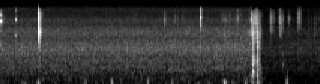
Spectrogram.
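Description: Scissors snipping a thin paper strip in a few separate small cuts, then a louder clatter near the end as the scissors are set down on the table.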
